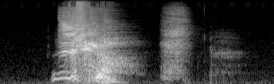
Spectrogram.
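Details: Adult male, voluntary recorded sneezes: a single loud sneeze with a voiced build-up, then a shorter burst and a faint trailing breath; sneezing.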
